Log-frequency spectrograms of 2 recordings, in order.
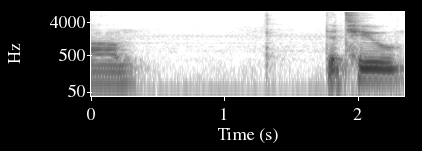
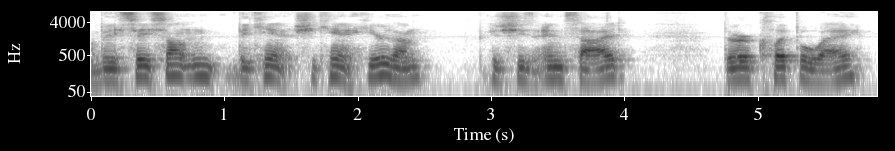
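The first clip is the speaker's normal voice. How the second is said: usual speaking voice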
